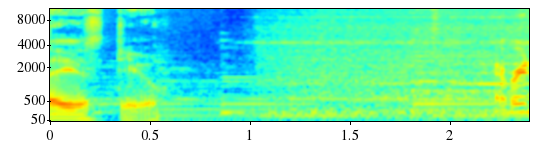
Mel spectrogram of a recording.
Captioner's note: train passing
